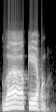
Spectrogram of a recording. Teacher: قوف کو موٹا پڑھیں گے اور آخر میں عین کی آواز واضح ہو۔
